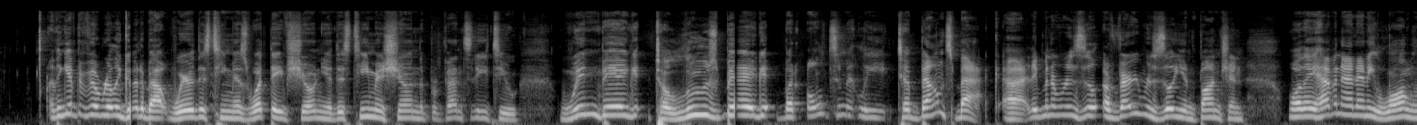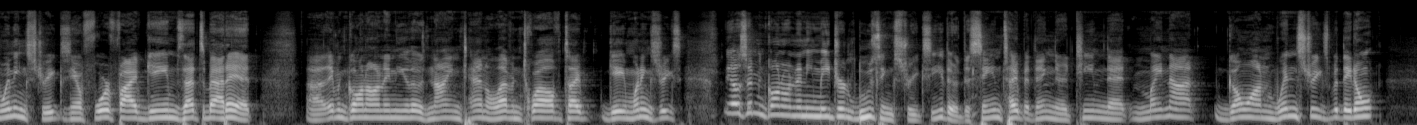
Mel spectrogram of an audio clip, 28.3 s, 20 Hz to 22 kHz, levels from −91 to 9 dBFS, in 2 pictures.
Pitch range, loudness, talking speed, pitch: 180-225 Hz, -22 LUFS, 220 wpm, 195 Hz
